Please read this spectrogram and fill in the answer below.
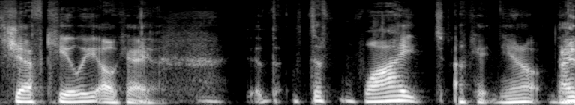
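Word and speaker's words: Geoff Keighley: June 7th guys so I can never pronounce his name but I think it's like Jeff Jeff it's Jeff key okay why okay you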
